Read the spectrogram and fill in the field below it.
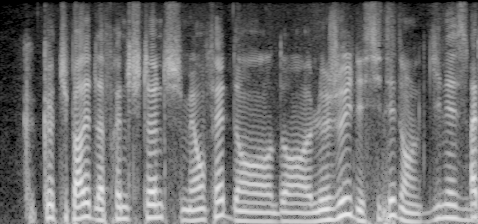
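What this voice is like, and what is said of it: Put-on English accent in French. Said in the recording (French): “t'as le même accent anglais que Looping ... il reprend Looping ... c'est l'accent anglais de Looping”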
